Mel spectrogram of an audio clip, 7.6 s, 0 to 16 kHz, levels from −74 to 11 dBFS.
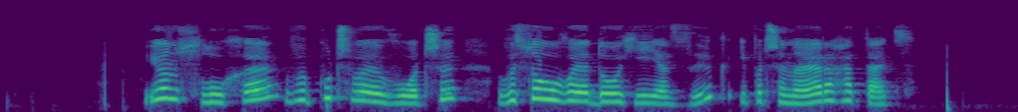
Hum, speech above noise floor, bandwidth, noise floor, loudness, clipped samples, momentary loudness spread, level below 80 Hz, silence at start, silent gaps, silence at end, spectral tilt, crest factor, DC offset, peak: none; 54 dB; 8 kHz; -72 dBFS; -18 LUFS; under 0.1%; 10 LU; -54 dBFS; 1.1 s; none; 0.85 s; -4.5 dB/octave; 16 dB; under 0.1%; -2 dBFS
